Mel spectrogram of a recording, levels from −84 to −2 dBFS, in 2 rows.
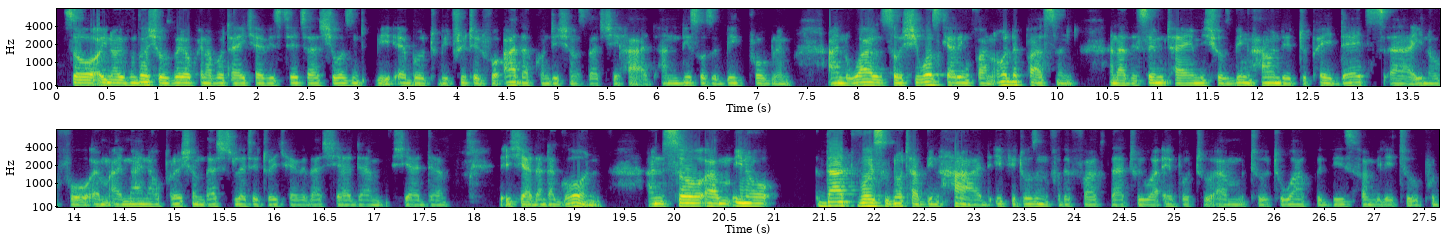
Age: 20-39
